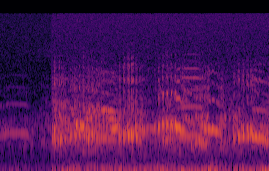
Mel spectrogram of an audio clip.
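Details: Flock of common cranes at Trandansen, Sweden, at evening moonrise with the sun still up on a hazy horizon, trumpeting together: overlapping rolling bugling calls in a continuous chorus after a brief quiet start.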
